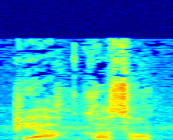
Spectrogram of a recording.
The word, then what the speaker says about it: Pierre Garçon: How do you say that? – Pierre Garçon.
